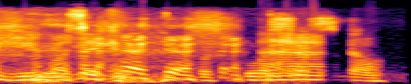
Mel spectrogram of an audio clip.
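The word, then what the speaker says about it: Wasicsko: Yeah, Wasisco. Thank you, Wasisco. Yeah, it's pronounced like it's written, as he says in it.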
